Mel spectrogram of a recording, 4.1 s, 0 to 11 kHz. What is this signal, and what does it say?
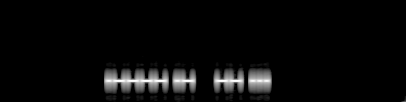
Morse code, heard as a keyed tone, about 36 wpm, 700 Hz. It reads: 1A MS
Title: Field Day Exchanges - 35wpm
